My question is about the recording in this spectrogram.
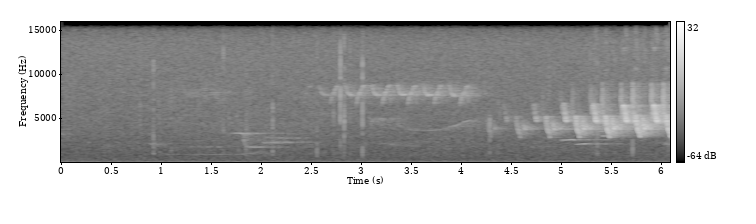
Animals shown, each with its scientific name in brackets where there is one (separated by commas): Eastern Wood-Pewee (Contopus virens), Black-and-white Warbler (Mniotilta varia), Ovenbird (Seiurus aurocapilla), Wood Thrush (Hylocichla mustelina)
